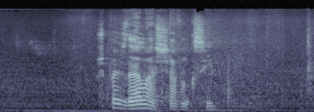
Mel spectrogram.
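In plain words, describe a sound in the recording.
A woman speaks softly and with feeling, close by.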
